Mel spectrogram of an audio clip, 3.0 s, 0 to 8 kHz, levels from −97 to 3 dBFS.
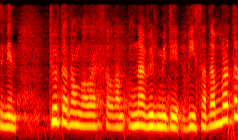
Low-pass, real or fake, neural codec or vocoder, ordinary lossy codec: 7.2 kHz; fake; codec, 16 kHz in and 24 kHz out, 0.9 kbps, LongCat-Audio-Codec, four codebook decoder; none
